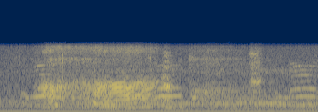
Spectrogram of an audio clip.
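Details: Snoring right after arriving home from three days in hospital, asleep before reaching the bed: drawn-out rattling inspiratory snore with a whistling edge in a quiet room; snoring.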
